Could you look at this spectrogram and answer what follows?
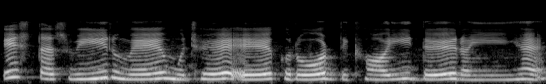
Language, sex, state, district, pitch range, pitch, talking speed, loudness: Hindi, female, Madhya Pradesh, Katni, 225-260 Hz, 240 Hz, 110 wpm, -15 LUFS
